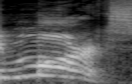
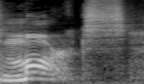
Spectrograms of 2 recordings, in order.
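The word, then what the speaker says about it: Marx: It's this dude right here, Max Marks. Max is spelled all in capitals, and I think Marks is spelled M-A-R-X.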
